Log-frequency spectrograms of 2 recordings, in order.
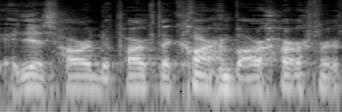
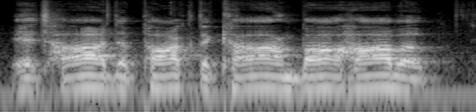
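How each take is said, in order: First: It is said in the speaker's ordinary accent. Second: It is said in a put-on New England accent.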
